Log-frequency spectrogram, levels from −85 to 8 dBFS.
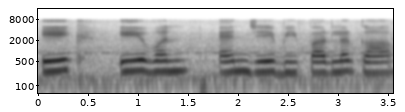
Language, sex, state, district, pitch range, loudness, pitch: Hindi, male, Haryana, Rohtak, 235-260 Hz, -15 LUFS, 250 Hz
